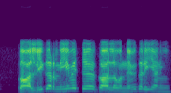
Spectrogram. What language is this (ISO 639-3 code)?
pan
